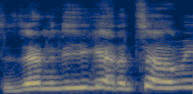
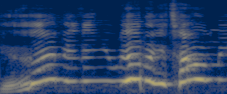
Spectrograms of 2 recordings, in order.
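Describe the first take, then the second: First: It is said in a lower voice. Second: It is said in a very high voice.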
